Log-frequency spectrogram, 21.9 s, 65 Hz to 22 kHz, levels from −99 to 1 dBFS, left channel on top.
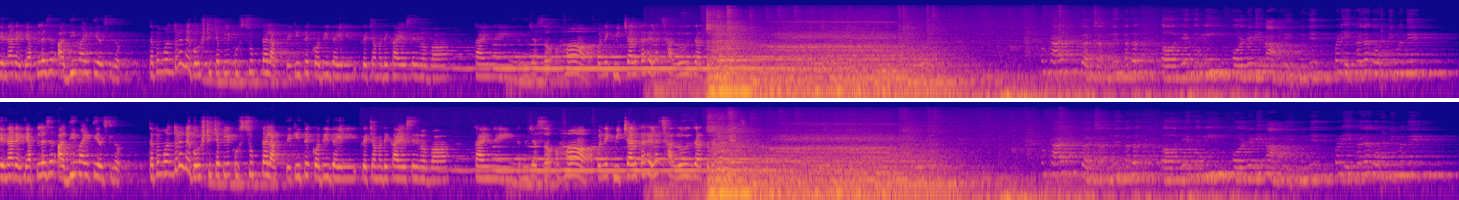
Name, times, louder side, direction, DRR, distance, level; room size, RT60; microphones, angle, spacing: voice 1, 0.0-1.9 2.2-6.8 7.1-11.1, right 6 dB, 80° right, 0.7 m, -33 dB
voice 2, 3.0-3.7 7.6-8.2 12.3-12.8 15.8-17.1 17.4-21.3, equal, 60° left, 5.5 m, -40 dB
sound 1, 6.0-12.7, left 1 dB, 55° right, 1.4 m, -37 dB
sound 2, 9.7-18.8, left 1 dB, 40° left, 5.3 m, -32 dB
22.0 x 16.0 x 10.0 m
head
